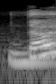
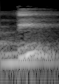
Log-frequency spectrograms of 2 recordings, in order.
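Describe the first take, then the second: First: The vowel is short and weak, like 'thuh'. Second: The vowel is long and full, like 'thee'. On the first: The next word starts with a consonant sound. "क्योंकि consonant का sound आ रहा है" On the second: The next word starts with a vowel sound. "T H E को दी पढ़ा जाएगा"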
